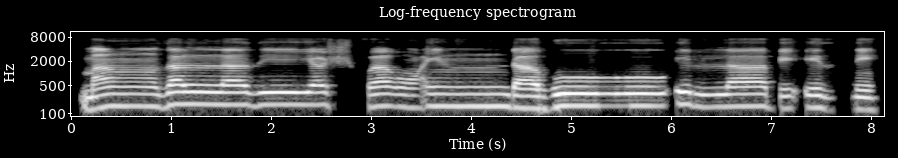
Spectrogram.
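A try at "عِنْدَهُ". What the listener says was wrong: Oke, pada kata indahu itu dibacanya ke huruf ang. Aya, jangan ke in, jangan ke nun ya.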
